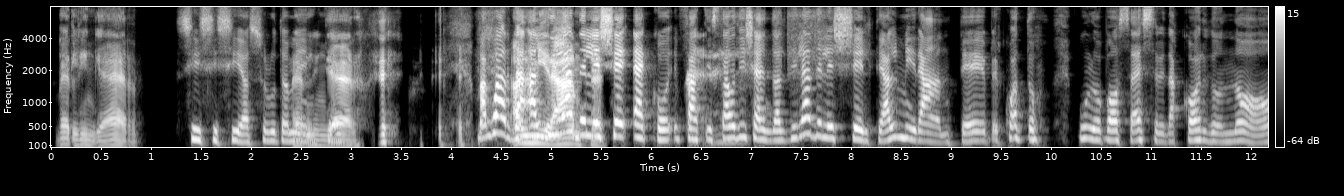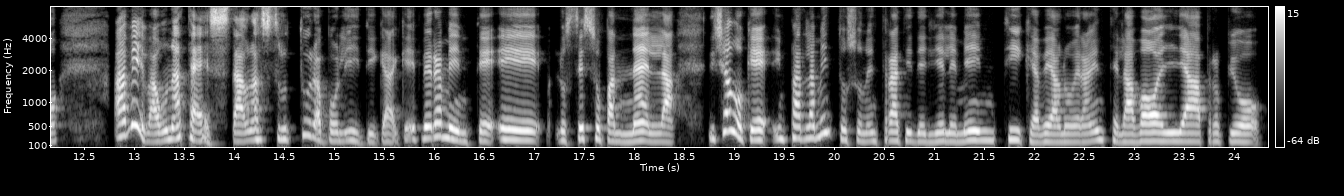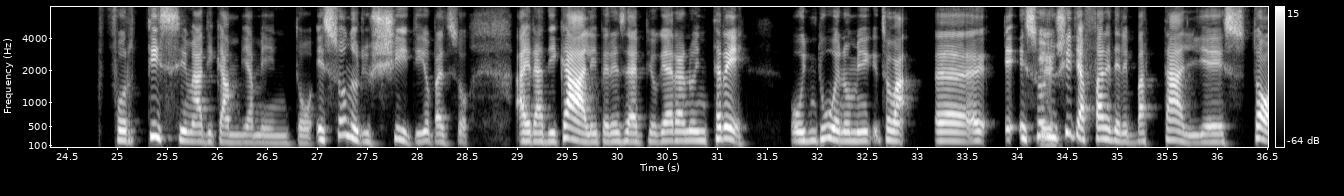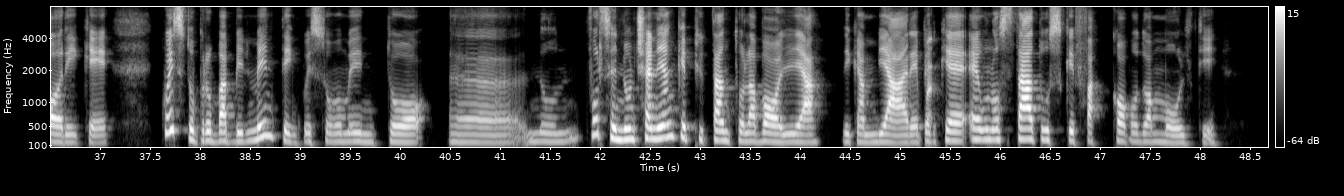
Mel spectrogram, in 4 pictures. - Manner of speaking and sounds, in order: "Berlinguer" said as "berlingher"; "Berlinguer" said as "berlingher"; other background noise; chuckle; exhale; laughing while speaking: "quanto"; drawn out: "e"; tapping; "avevano" said as "aveano"; "veramente" said as "veraente"; "insomma" said as "zoma"
- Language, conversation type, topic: Italian, podcast, Come vedi oggi il rapporto tra satira e politica?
